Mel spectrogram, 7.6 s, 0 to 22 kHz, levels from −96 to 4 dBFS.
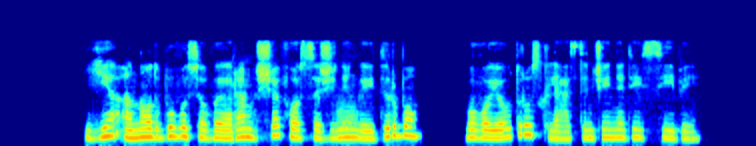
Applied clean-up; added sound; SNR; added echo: none; Brass instrument; 16 dB; none.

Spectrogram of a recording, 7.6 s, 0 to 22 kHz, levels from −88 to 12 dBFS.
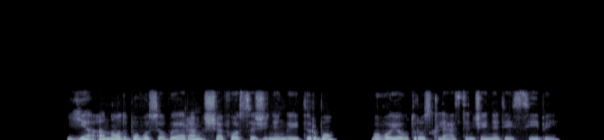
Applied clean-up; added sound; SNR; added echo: neural separator model SepFormer DNS4.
